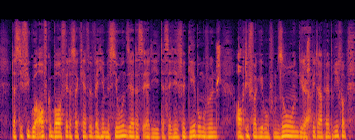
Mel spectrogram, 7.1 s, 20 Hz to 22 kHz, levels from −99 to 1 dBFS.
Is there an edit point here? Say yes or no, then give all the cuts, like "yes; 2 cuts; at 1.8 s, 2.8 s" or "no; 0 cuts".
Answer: no; 0 cuts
